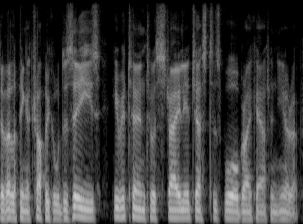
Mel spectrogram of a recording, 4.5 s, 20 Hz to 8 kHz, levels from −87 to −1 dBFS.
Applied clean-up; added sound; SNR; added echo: none; none; none; none.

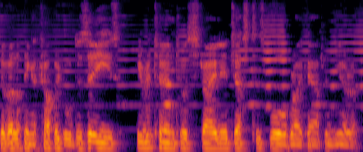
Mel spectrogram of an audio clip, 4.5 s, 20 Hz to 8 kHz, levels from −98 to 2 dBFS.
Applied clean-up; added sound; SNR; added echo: classical method WPE with log-MMSE.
